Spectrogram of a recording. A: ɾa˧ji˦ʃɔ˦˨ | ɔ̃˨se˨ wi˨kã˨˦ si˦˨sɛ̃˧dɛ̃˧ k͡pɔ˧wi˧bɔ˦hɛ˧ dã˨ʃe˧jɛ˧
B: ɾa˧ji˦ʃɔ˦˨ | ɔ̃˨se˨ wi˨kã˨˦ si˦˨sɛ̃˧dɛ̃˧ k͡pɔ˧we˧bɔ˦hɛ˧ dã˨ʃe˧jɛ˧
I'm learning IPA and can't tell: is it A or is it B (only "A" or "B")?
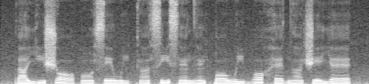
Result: A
